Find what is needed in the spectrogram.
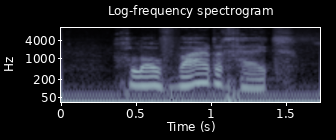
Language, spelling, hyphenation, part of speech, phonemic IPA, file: Dutch, geloofwaardigheid, ge‧loof‧waar‧dig‧heid, noun, /ɣəˌloːfˈʋaːr.dəx.ɦɛi̯t/, Nl-geloofwaardigheid.ogg
- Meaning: credibility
